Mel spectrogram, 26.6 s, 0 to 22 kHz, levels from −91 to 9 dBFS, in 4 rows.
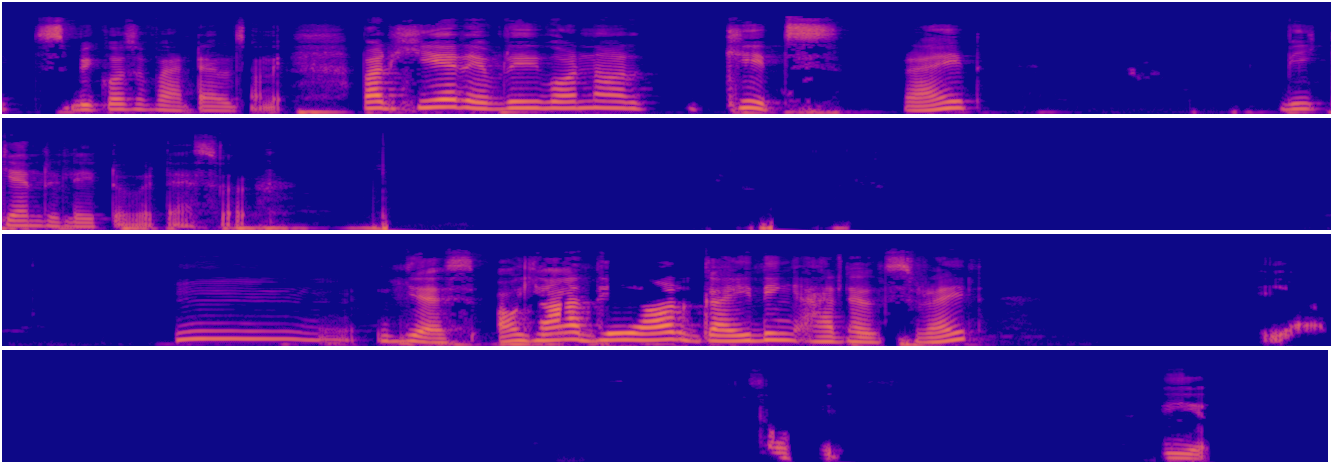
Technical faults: damaged data in a compressed stream

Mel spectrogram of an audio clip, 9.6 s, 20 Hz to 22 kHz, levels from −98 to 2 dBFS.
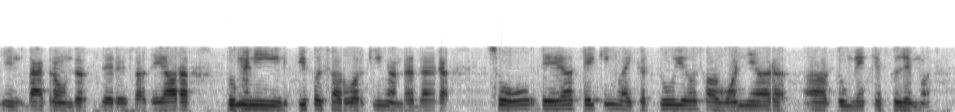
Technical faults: channel delay (comb filtering); G.723.1 codec; VoIP packet loss concealed by the speech codec

